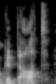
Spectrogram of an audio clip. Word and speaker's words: Gadot: Apparently her name is pronounced Gal Gadot, which is different than what any of us clearly would have assumed. Because we've all read or seen Waiting for Godot, so we're like, Godot is, G-O-D-O-T is pronounced Godot.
